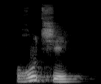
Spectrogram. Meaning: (adjective) road; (noun) 1. rutter 2. trucker, truck driver 3. restaurant for truckers and other road travellers; truck stop; diner
- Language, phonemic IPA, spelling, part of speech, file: French, /ʁu.tje/, routier, adjective / noun, LL-Q150 (fra)-routier.wav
